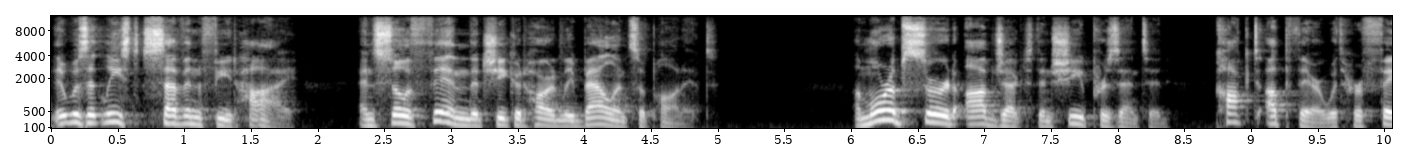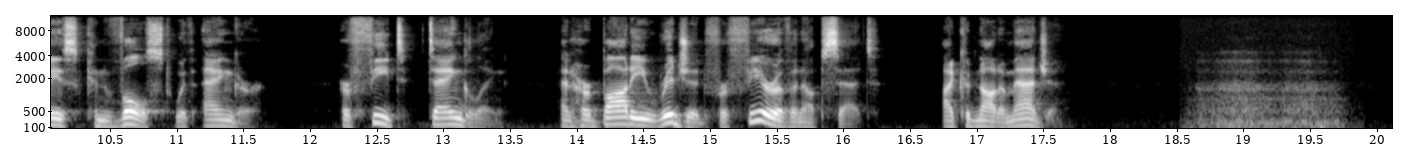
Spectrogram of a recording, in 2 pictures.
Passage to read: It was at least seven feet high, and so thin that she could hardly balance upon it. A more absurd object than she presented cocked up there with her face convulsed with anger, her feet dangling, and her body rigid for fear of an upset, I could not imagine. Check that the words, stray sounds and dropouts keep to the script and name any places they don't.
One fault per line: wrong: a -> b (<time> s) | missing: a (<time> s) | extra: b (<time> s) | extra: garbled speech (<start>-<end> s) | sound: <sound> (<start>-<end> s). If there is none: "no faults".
sound: breath (18.5-19.9 s)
